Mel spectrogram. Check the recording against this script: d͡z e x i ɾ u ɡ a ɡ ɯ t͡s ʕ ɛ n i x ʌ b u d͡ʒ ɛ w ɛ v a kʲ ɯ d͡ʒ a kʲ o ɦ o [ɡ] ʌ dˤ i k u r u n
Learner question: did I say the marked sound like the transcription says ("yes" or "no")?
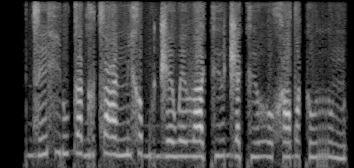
no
